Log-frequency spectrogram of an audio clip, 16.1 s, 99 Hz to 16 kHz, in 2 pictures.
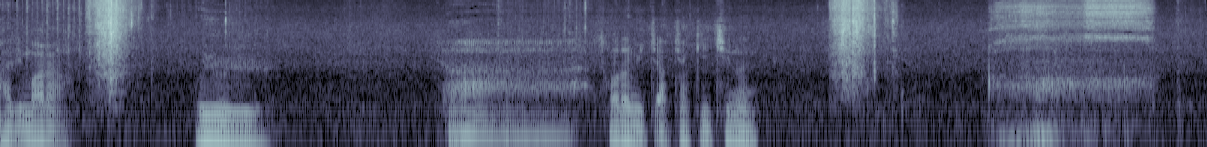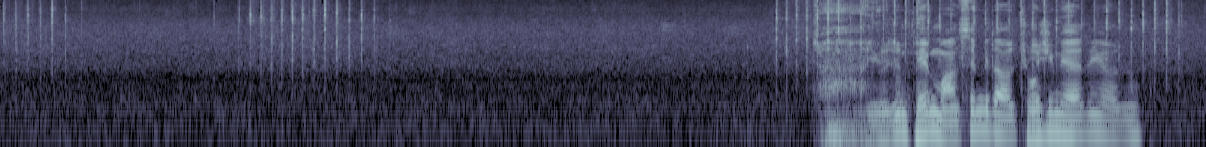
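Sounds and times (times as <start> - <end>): faint ticking in dry leaves: 0.0 - 16.0
snake hissing: 5.5 - 8.5.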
